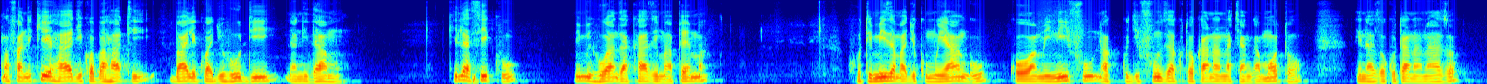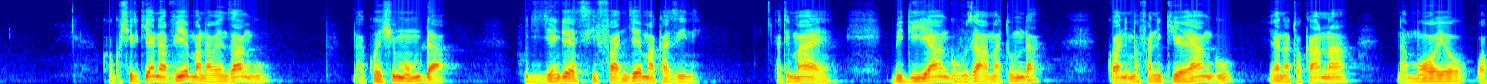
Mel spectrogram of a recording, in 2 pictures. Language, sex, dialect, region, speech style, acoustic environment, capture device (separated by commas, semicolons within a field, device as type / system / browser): Swahili, male, Kenya - Nairobi Sheng-influenced, Kenya, focused, silence, mobile / Linux / Chrome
